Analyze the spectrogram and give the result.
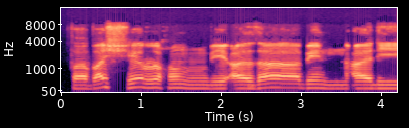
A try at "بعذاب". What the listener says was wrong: கொஞ்சம் ஐன் வரட்டும். بعذاب أليم. آ بعذاب أليم.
